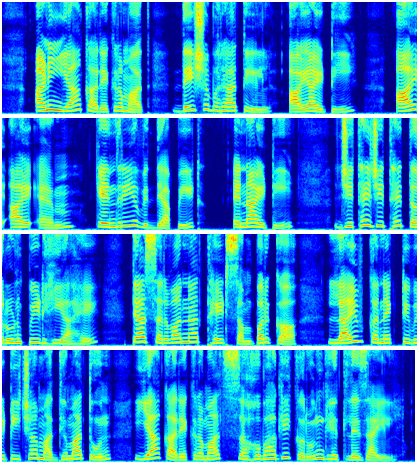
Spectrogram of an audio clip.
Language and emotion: Marathi, neutral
